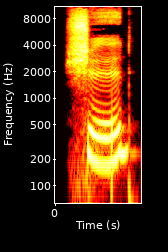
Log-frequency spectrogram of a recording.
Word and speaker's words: should: could let me repeat should would could make sure you don't pronounce the L in these three words some people do this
